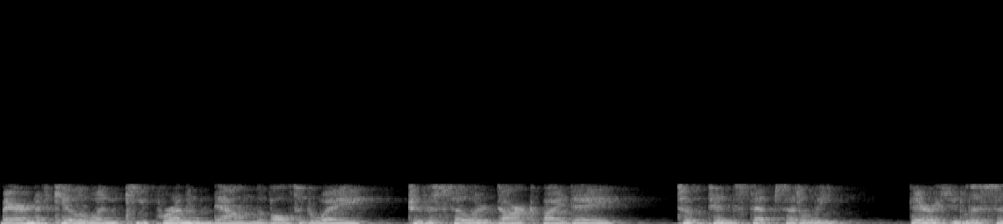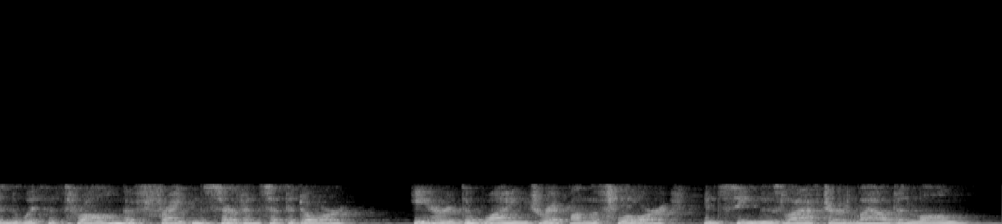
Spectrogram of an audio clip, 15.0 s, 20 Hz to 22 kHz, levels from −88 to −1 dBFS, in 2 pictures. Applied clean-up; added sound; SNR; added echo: none; none; none; reverberation time 0.7 s.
